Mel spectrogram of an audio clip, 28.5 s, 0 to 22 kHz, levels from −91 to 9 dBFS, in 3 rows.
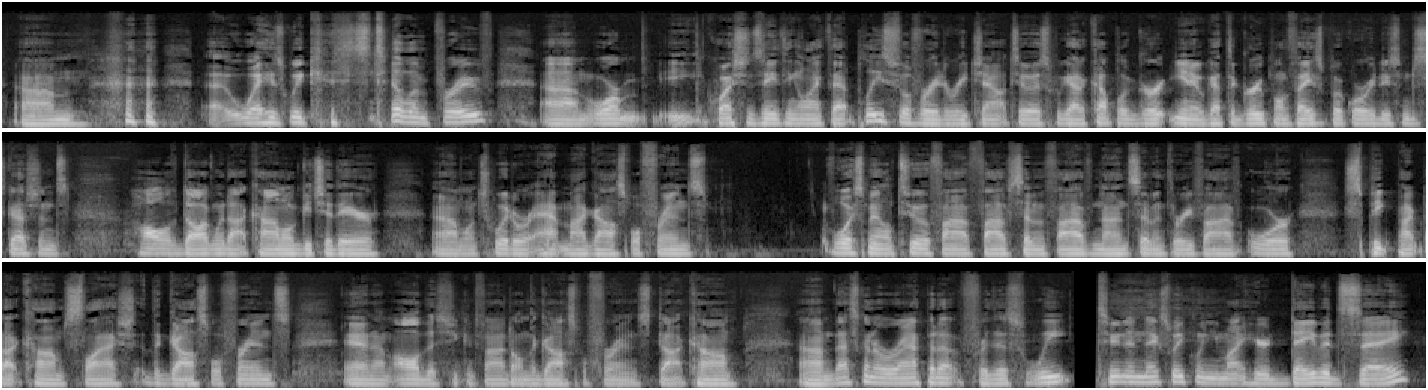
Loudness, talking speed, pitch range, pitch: -20 LUFS, 185 wpm, 105-120 Hz, 110 Hz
